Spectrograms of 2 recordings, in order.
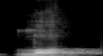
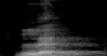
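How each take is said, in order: First: The letter is said heavy, with a full sound. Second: The letter is said light, with a thin sound. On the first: "It can be both heavy" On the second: "or light"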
